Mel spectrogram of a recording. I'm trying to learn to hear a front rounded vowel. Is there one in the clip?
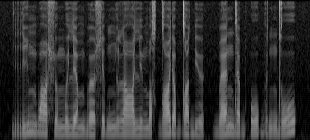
yes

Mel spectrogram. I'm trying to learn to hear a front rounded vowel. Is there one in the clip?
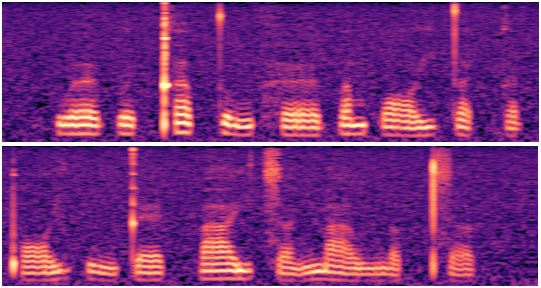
yes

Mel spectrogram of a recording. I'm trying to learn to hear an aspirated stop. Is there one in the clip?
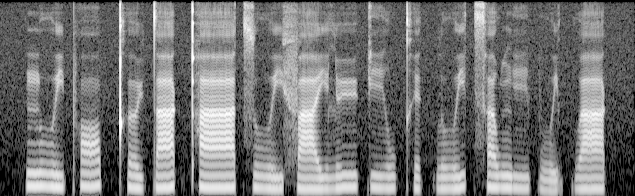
yes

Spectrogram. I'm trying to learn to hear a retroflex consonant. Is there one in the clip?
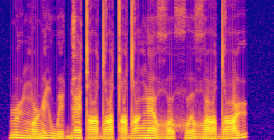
yes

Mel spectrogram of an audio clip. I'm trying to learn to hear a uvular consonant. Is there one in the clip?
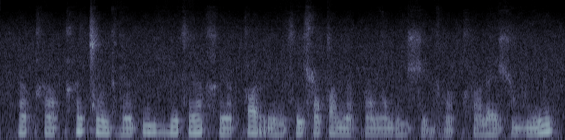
yes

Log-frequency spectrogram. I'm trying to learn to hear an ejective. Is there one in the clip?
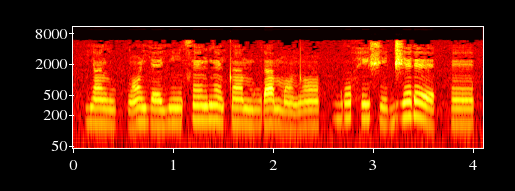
no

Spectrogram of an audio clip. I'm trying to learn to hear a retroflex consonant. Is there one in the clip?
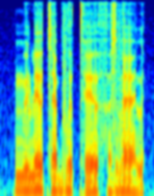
yes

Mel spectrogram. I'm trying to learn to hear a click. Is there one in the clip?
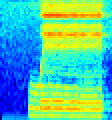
no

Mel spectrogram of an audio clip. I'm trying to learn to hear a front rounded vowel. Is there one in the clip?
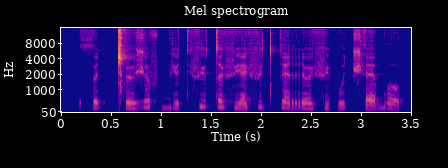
yes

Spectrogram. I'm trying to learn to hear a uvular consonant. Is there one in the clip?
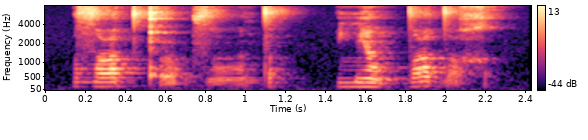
yes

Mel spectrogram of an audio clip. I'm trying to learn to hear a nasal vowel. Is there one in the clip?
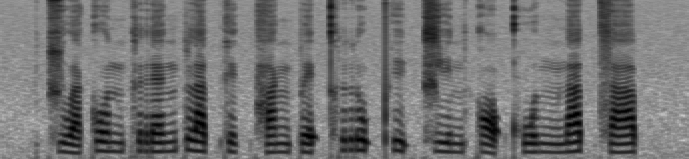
no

